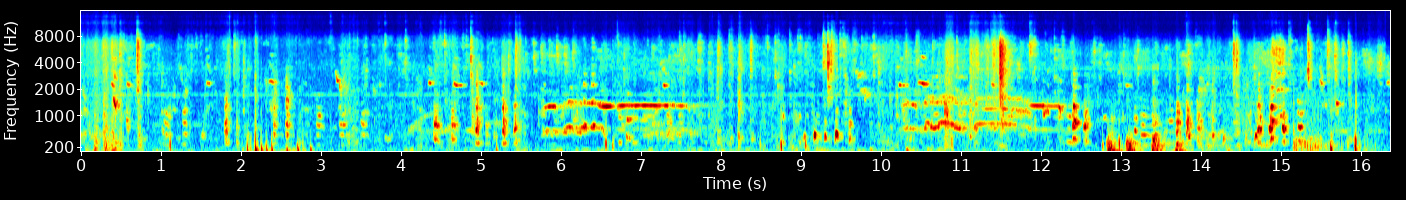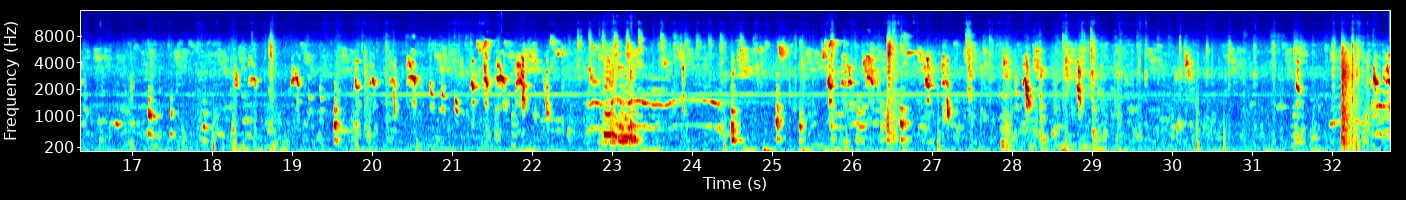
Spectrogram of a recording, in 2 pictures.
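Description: A flock of chickens clucking and calling, with three longer drawn-out calls standing out: one about six seconds in, one around eleven seconds, and one around twenty-three seconds, and short high peeps clustering near the end. A faint steady high tone runs underneath.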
